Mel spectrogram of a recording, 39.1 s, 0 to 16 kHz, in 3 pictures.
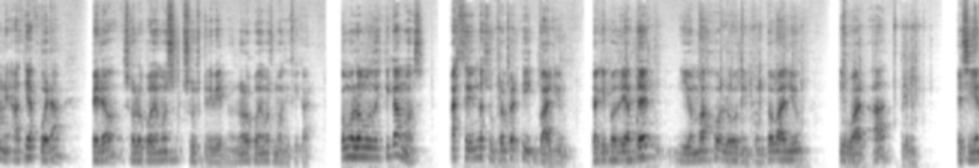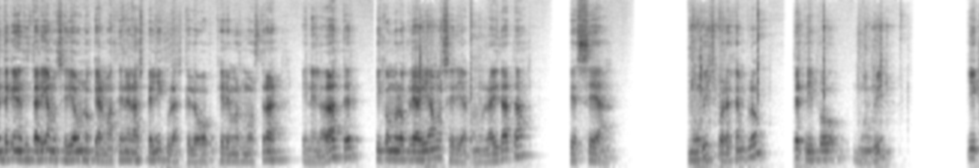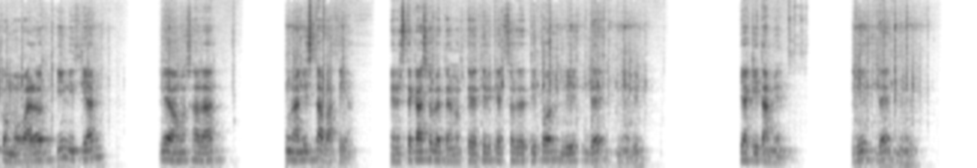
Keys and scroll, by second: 9.4 Return, 18.0 super+z, 19.3 super+z, 25.1 Return, 27.2 alt+shift+Right, 30.5 Return.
